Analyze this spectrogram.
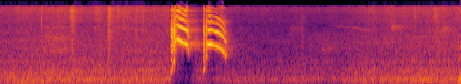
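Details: Green ringneck parrot giving two loud harsh squawks close together, each sweeping down in pitch, over a steady low background hum.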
